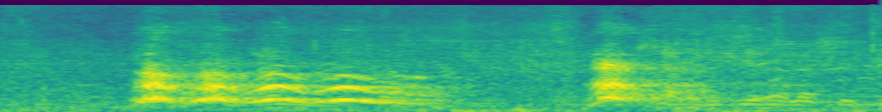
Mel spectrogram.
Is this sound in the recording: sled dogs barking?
yes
